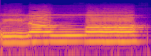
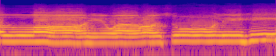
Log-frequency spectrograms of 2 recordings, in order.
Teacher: Di sini dipanjangkan 4 atau 5 harakat. Wa idza du'u ila Allah. Jalalah di sini dibaca tebal.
